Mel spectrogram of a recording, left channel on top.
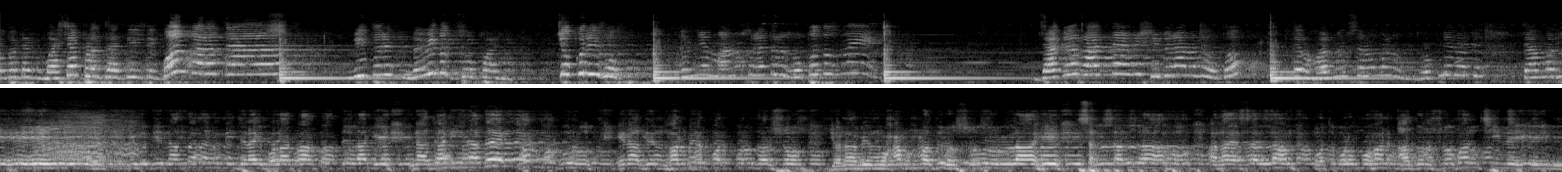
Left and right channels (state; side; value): different; both; correlation 0.00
